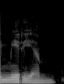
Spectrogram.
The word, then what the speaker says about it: Miriam: It's an uvula, but it is my opinion that biblical Hebrew spoken at the time would have been with a rolled R. That's what I think. So I would say Miriam. Not sure about the stress, though.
